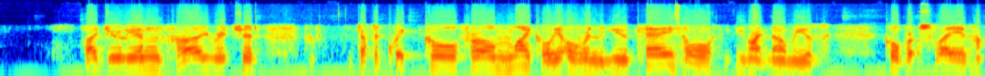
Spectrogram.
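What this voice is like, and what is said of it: UK accent. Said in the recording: “I kind of liked his accent.”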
